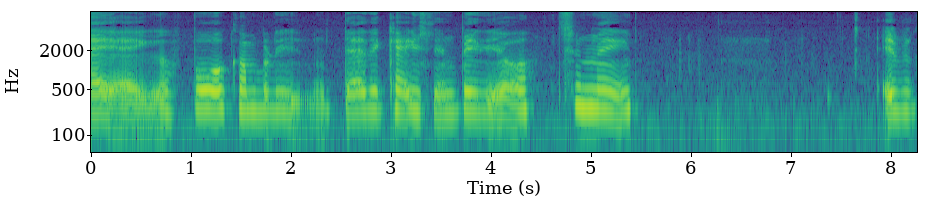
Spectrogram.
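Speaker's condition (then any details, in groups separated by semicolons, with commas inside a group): ALS; affects hands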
